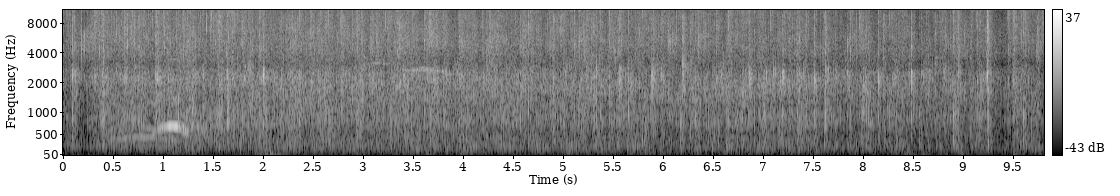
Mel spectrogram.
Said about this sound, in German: Sagen für Ihren Willen, für Ihre Bereitschaft, Sonntag für Sonntag herzustehen und wirklich Ihre Leidenschaft und Ihre Begeisterung zu teilen. Geben wir doch Ihnen mal einen ganz warmen Applaus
